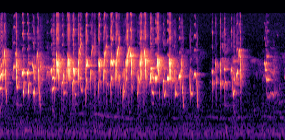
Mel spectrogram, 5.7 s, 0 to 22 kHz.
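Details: Young timbrado canary from 2024 in full song with a new repertoire: dense, rapid chirping and trills for about four seconds, then a pause and a few short closing phrases.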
